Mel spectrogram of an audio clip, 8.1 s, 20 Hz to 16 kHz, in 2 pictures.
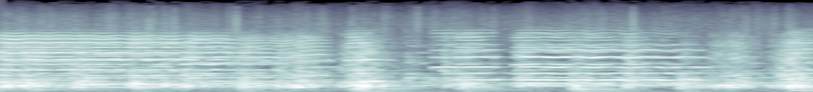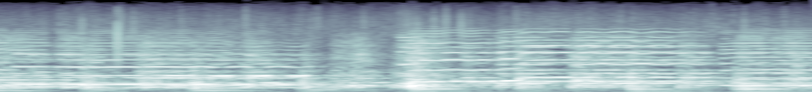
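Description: Early-1930s dance orchestra playing an instrumental passage from a 78 rpm shellac record: brass and reed chords over a stepping bass line. The record's surface noise runs under it, left untouched by noise reduction.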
